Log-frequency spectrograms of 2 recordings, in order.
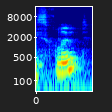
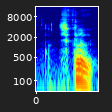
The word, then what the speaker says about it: Skloot: named Rebecca, and I'm not sure how to pronounce her last name. It may be Skloot. Skloot.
